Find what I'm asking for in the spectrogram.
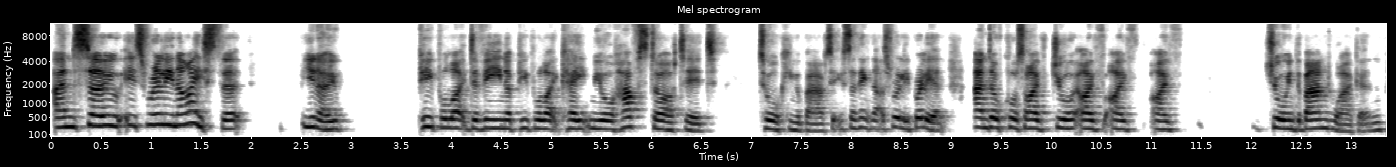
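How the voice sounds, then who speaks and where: A woman with an English accent speaks at a moderate pace in a fairly high voice with ordinary pitch variation, over a quiet background. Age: 60s. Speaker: author. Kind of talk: casual chat.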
